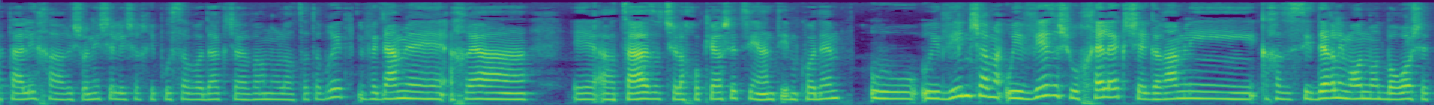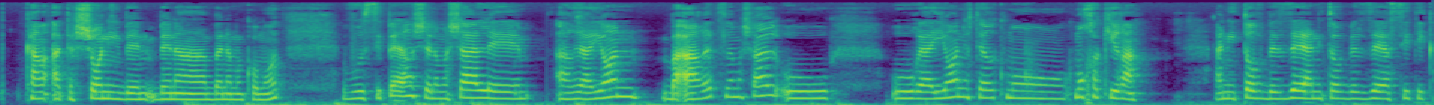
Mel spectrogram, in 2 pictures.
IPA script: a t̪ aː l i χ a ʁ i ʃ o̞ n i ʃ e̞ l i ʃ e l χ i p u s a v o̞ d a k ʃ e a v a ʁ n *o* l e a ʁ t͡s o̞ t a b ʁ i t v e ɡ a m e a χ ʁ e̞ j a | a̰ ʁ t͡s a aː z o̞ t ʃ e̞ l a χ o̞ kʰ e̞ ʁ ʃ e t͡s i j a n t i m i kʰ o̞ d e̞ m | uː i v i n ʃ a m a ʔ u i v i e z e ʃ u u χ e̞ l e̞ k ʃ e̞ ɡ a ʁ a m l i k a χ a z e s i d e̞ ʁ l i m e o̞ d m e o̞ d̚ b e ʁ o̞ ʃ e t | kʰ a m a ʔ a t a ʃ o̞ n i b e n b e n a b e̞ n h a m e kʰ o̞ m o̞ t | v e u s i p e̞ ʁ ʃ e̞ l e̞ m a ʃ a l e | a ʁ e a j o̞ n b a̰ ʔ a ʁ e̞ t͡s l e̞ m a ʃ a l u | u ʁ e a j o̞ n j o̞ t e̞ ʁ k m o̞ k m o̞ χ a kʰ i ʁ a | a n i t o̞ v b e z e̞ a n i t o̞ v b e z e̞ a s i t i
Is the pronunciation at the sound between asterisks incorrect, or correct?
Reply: incorrect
